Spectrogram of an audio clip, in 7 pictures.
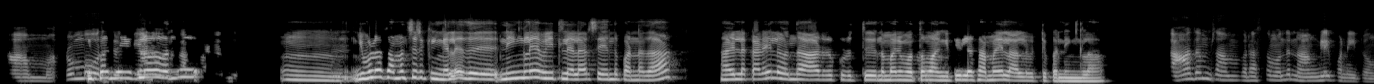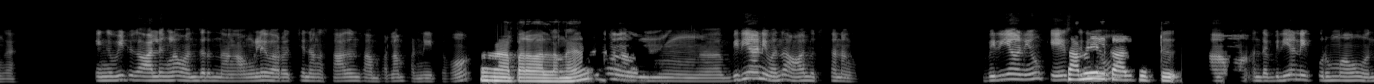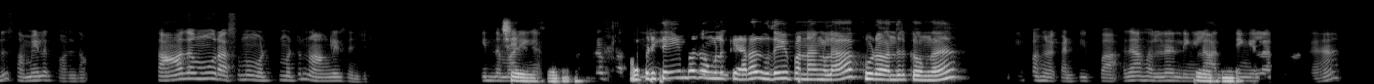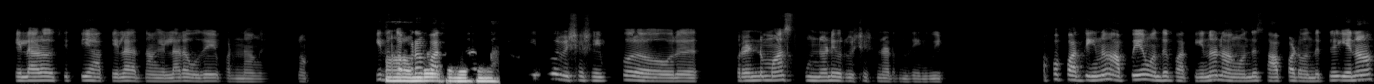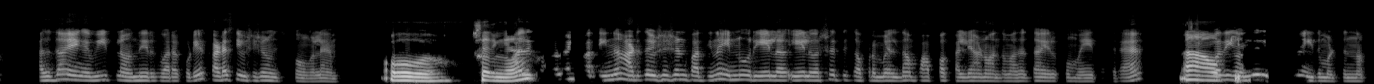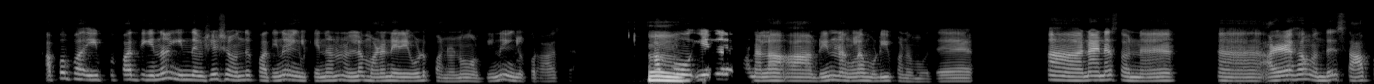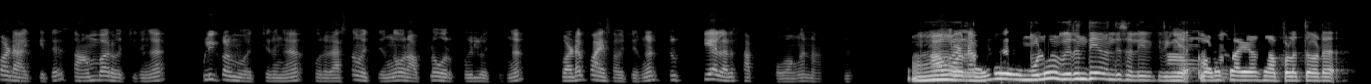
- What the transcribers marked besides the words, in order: distorted speech; mechanical hum; drawn out: "ம்"; other background noise; other noise; lip smack; static; laughing while speaking: "கண்டிப்பாங்க, கண்டிப்பா"; tapping
- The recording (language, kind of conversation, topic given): Tamil, podcast, பெரிய விருந்துக்கான உணவுப் பட்டியலை நீங்கள் எப்படி திட்டமிடுகிறீர்கள்?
